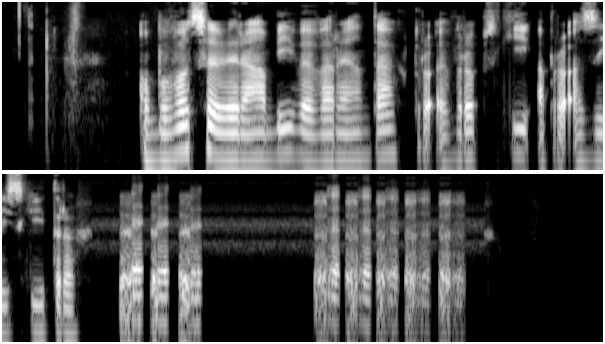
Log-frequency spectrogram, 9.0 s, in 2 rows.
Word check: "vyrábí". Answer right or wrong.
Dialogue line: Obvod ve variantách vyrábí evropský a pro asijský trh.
wrong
